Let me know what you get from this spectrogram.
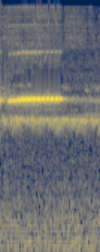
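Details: Short burst of autumn insect song at night with a candle flame: a rapid shrill trill of fast even pulses lasting under a second, then a softer lingering high ringing tone.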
